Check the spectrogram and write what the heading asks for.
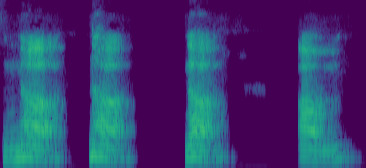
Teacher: It's more like the n pronounced in an aspirate way. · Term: aspirate na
